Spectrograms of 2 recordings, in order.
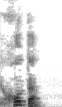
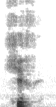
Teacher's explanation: no es la misma articulación cuando uno dice J, que es más atrás en el velo, que cuando uno dice jefe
